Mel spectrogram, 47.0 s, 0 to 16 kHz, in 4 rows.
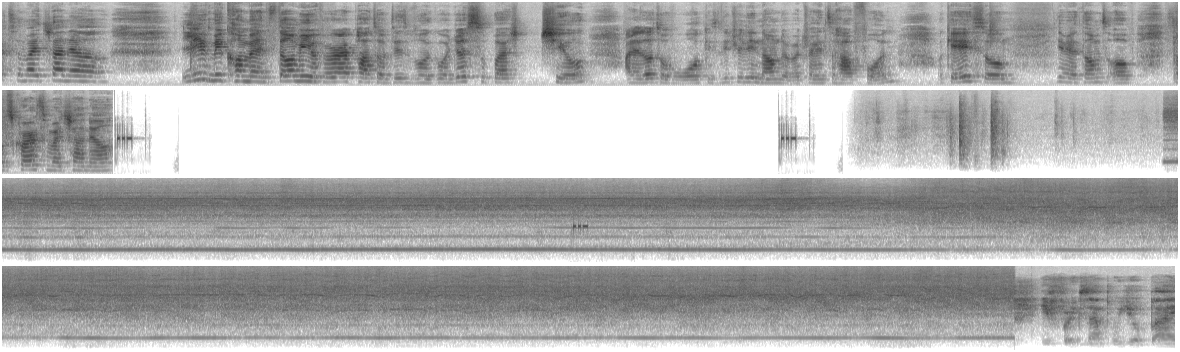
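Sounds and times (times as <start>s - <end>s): machine whirring and humming: 23.4s - 45.4s.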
